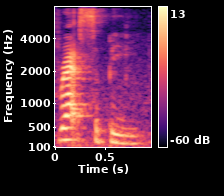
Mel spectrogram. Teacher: Từ này nhìn qua nó có vẻ là chỉ có hai âm tiết thôi, tuy nhiên có ba âm tiết, ok? Và các bạn đánh trọng âm vào âm tiết thứ nhất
